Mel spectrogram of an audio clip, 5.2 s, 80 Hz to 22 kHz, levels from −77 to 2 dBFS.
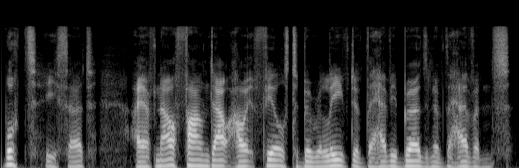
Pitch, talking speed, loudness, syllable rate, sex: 120 Hz, 245 wpm, -19 LUFS, 5.6 syllables/s, male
